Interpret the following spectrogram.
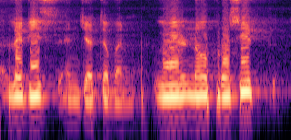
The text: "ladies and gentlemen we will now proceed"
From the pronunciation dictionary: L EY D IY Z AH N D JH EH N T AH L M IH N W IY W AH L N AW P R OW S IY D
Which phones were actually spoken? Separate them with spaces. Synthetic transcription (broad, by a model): L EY D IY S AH N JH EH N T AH M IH N W IY W AH L N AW P R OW S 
